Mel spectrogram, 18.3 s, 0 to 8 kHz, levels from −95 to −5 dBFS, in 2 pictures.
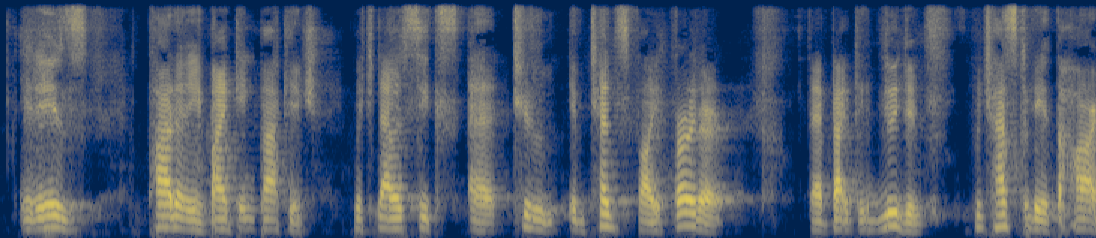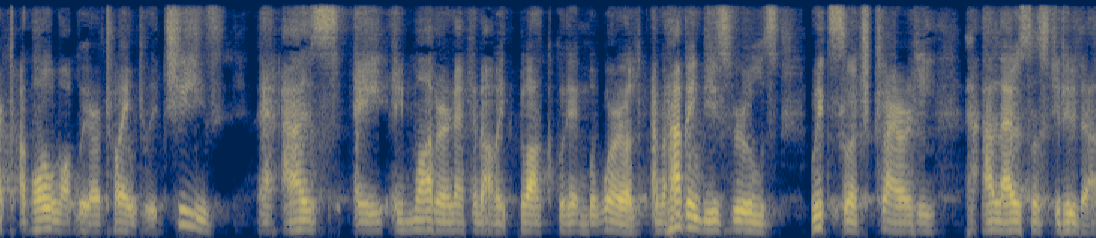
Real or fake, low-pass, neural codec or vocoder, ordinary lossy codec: fake; 7.2 kHz; codec, 16 kHz in and 24 kHz out, 0.6 kbps, FireRedTTS-2 codec; none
